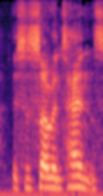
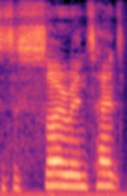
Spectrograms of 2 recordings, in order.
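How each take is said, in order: First: Said in the usual way. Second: So drawn out slowly; slower repeat leaning on a long so; stress on so. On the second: Real, not acted. Commentator feels the extra-time tension, so stretched out.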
